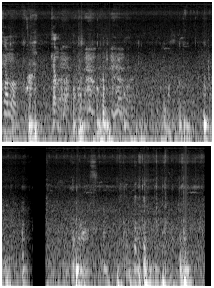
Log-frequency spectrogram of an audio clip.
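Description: A man's voice muttering "come on" while playing a fish, over a steady low rumble and scattered knocks of movement on a boat deck, with a short break where the sound cuts out.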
